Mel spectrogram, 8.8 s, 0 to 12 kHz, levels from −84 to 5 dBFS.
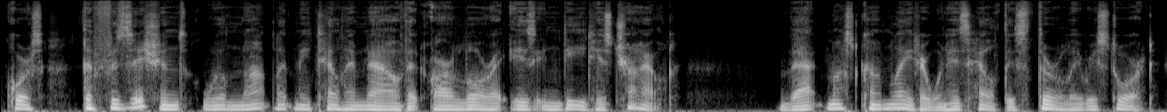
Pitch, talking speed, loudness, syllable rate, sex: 100 Hz, 185 wpm, -18 LUFS, 5.1 syllables/s, male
